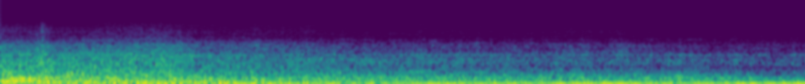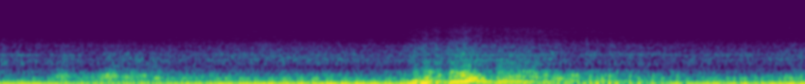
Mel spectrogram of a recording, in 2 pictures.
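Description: A motorcycle engine idles low and steady.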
